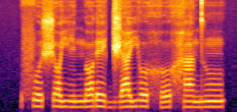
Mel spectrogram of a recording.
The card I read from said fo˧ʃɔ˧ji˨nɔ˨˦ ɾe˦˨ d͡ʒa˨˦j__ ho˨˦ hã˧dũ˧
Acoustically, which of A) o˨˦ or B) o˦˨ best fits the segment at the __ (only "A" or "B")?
B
